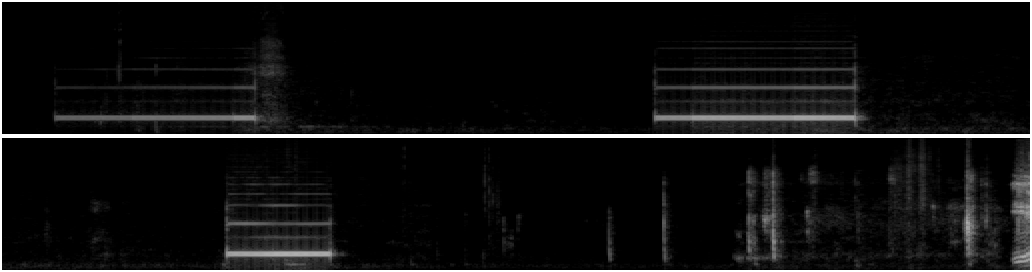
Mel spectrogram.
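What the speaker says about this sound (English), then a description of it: "I'm gonna remove you from this and call you." Telephone call goes through: a steady ringback tone sounds in three separate long bursts with silent gaps, followed by faint clicks and rustling at the end.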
